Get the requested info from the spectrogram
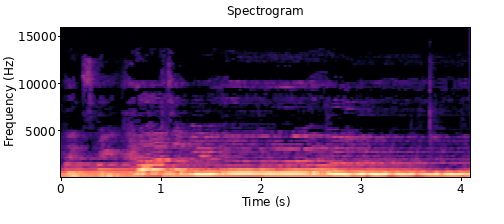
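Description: A woman singing a slow ballad into a microphone, accompanied by sustained chords on an electronic keyboard. About a second in she holds one long note with a slight waver.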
